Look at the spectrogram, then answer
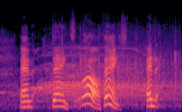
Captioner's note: cheering and applause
